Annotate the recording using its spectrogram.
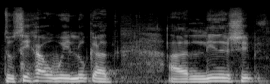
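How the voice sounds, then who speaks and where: A man's voice: on the high side, flat delivery, moderate pace, a little mellow. A middle-aged man from Ecuador with an Ecuadorian Spanish accent, Spanish as his first language, giving a public lecture as a business professor with self-deprecating humor. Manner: self-deprecating, chuckles at own jokes.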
